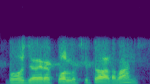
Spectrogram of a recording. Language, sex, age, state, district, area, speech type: Odia, male, 45-60, Odisha, Sambalpur, rural, conversation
